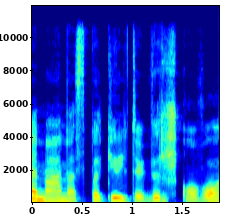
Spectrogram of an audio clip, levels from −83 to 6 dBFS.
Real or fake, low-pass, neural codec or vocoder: fake; 10.8 kHz; codec, 44.1 kHz, 2.6 kbps, SNAC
